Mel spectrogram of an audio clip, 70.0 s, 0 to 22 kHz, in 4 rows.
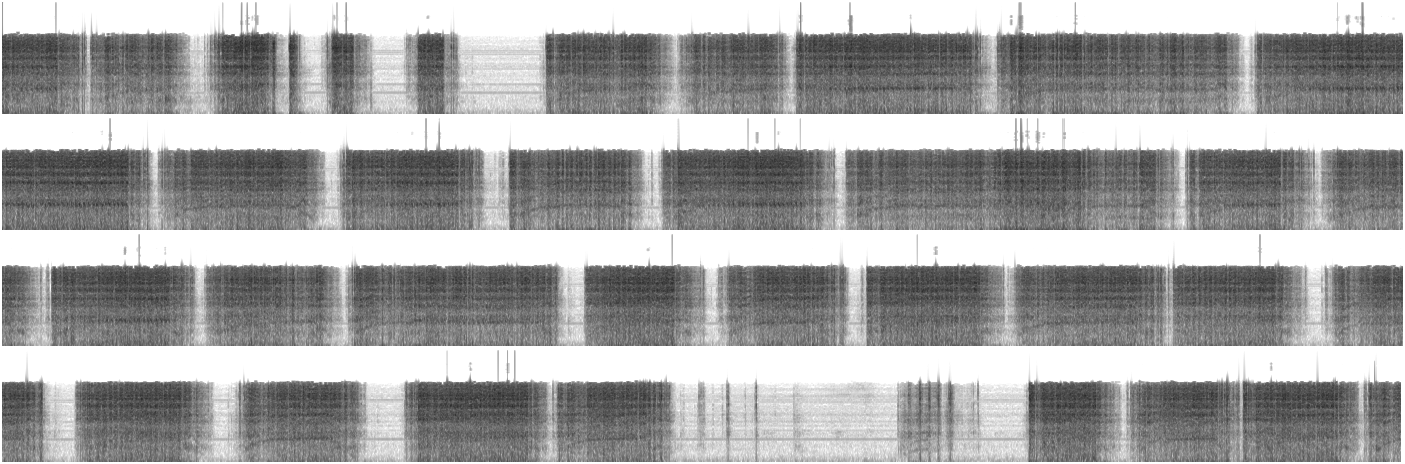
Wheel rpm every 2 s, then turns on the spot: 120, 80, 50, 90, 110, 170, 150, 150, 180, 170, 150, 130, 120, 150, 150, 190, 130, 100, 130, 130, 180, 110, 110, 140, 140, 120, 110, 120, 100, 140, 70, 0, 40, 120, 130.
38-40 44-46 52-54 56-58 60-62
